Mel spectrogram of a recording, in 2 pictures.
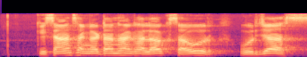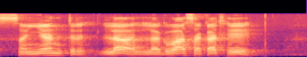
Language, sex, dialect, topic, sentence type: Chhattisgarhi, male, Central, agriculture, statement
